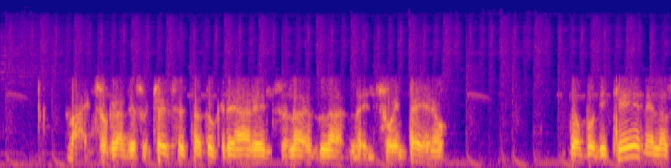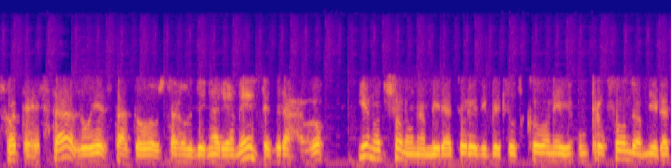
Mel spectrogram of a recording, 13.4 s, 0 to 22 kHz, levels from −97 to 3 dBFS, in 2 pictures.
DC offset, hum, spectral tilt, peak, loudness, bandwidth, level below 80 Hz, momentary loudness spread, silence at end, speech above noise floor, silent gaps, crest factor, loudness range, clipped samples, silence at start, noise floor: under 0.1%; none; -7 dB/octave; -2 dBFS; -17 LUFS; 9.4 kHz; -54 dBFS; 6 LU; 0 s; 35 dB; none; 14 dB; 3 LU; under 0.1%; 0.65 s; -51 dBFS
